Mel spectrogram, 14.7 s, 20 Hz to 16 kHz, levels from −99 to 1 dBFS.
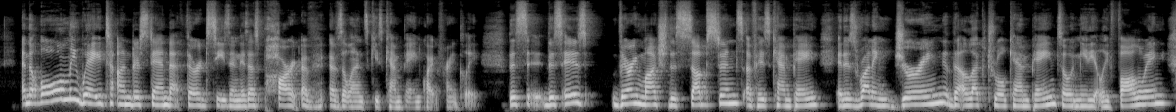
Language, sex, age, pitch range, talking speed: English, female, 30-49, 160-205 Hz, 155 wpm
